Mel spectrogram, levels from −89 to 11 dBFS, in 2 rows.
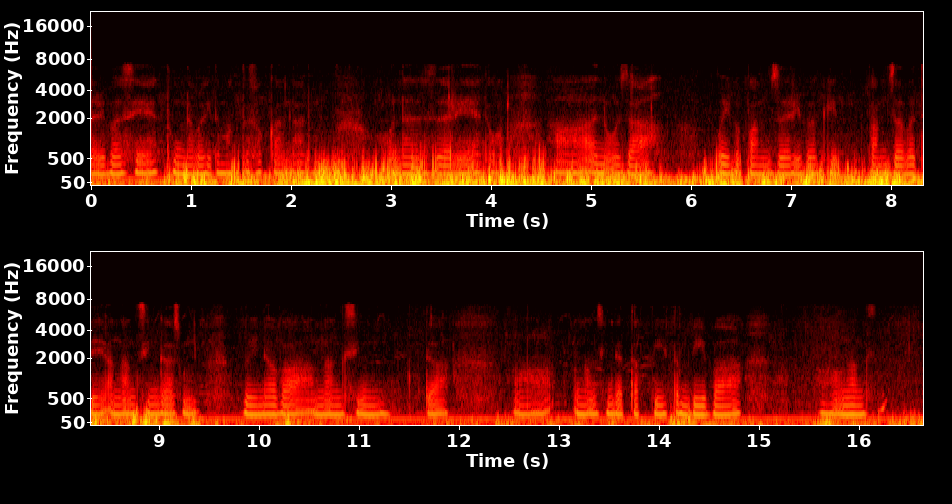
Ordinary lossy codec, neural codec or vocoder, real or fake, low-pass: AAC, 48 kbps; none; real; 7.2 kHz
